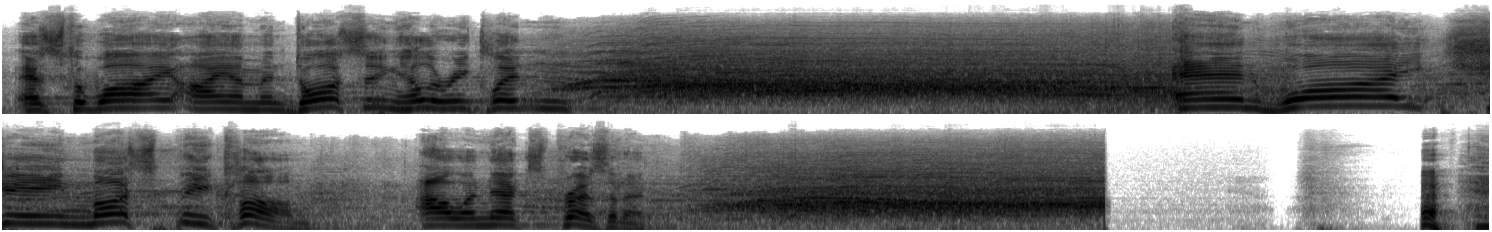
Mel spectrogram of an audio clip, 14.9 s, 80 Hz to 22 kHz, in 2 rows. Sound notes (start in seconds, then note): 3.4 cheers and applause; 11.3 cheers and applause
